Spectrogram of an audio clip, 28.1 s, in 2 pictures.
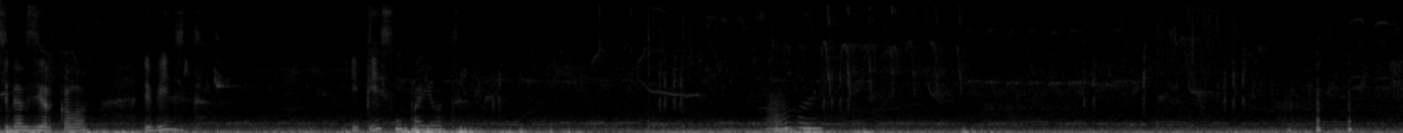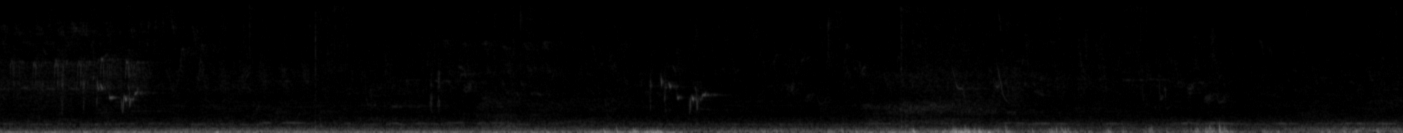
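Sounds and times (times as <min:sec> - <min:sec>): low outdoor rumble: 0:00.0 - 0:28.0
small birds chirping: 0:00.0 - 0:28.0.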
